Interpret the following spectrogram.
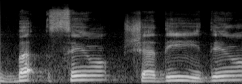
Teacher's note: بأسن میں حمزہ ساکن ہے تو اسے جھٹکے کے ساتھ پڑھیں گے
